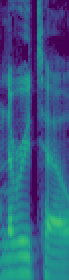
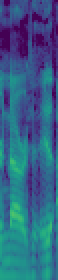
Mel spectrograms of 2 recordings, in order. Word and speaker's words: Naruto: Yeah, Naruto or Naruto. Either or is good.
